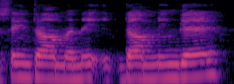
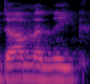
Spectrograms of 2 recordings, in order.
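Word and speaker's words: Saint-Domingue: off the coast of Saint Domingue, that's actually how it's pronounced. I think I was pronouncing Dominique before, but I think it's Domingue.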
